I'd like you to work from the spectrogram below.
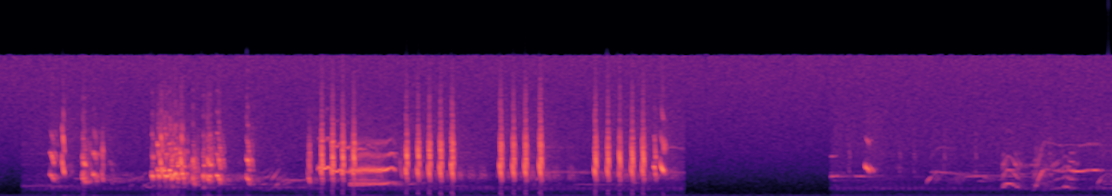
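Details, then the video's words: A large colony of Mexican free-tailed bats, a common Texas bat, gives echolocation calls slowed down so the individual sounds are heard as chirps, squeaks and rapid clicking bursts. "the following calls were made by a large colony of mexican free-tailed bats"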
